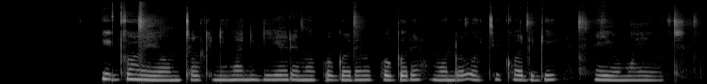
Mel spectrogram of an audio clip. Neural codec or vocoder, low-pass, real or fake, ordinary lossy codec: codec, 44.1 kHz, 2.6 kbps, SNAC; none; fake; none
